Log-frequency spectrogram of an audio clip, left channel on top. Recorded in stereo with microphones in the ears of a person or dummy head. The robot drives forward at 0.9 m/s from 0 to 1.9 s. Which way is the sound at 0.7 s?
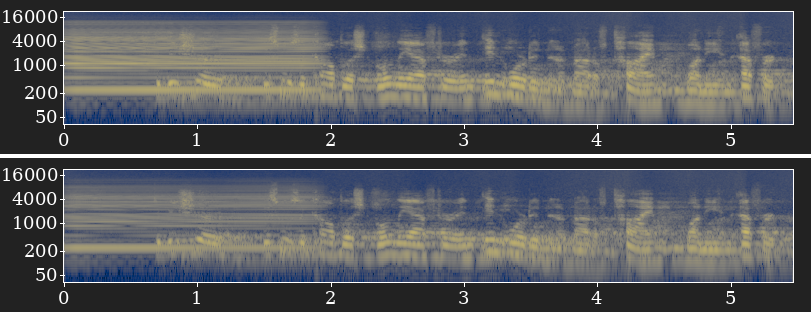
5° left (ahead or behind).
